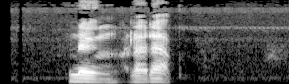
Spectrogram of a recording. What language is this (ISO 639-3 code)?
tha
